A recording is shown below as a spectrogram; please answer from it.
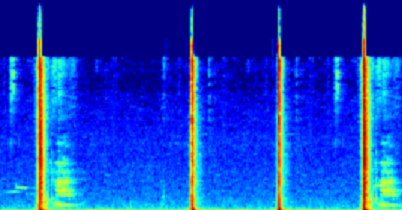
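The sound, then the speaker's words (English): A rubber band snapped against skin alternates with a hand slapping a thigh: four sharp, isolated cracks at irregular intervals in near silence. “I start alternating, snapping you with the band and slapping your thigh without rhyme or reason.”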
